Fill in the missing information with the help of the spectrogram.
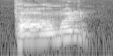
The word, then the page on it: taamɯr: Xyzyl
